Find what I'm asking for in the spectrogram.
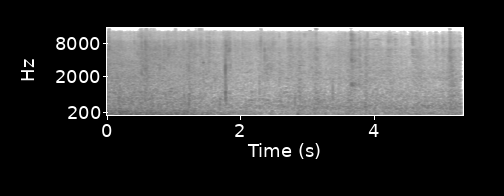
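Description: A steady low rumble of a train interior fills the scene as people board the train, with faint clattering and shuffling movement, continuous and moderately loud throughout, no voices standing out.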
